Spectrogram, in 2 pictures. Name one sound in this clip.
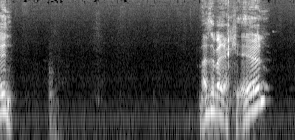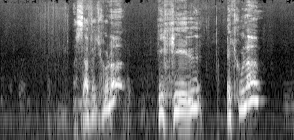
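An elderly man speaks calmly and with expression into a close microphone, with pauses.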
